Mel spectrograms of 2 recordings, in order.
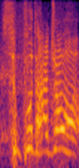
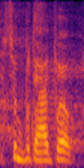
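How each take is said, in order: First: It is said loudly and forcefully. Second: It is said weakly and quietly.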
